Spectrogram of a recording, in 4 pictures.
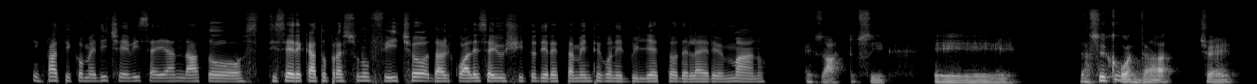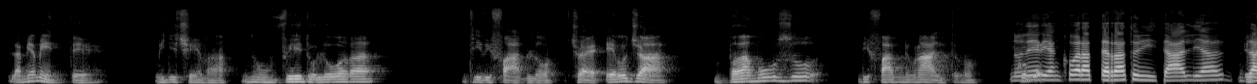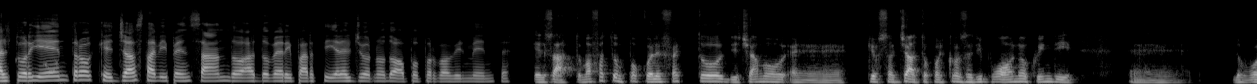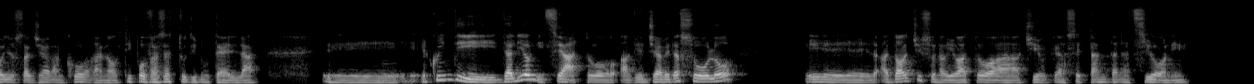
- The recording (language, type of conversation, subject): Italian, podcast, Qual è un viaggio che ti ha cambiato la vita?
- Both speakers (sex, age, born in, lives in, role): female, 40-44, Italy, Italy, host; male, 45-49, Italy, Italy, guest
- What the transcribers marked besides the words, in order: "cioè" said as "ceh"; unintelligible speech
